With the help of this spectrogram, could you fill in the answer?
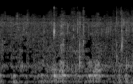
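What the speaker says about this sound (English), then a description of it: "I'm going to add just a tad bit of the liquid that boiled the meat" Brief trickle of meat-boiling broth poured into a pan of tomato paste, a soft splashing pour with a few small drips, close and quiet, no talking.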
